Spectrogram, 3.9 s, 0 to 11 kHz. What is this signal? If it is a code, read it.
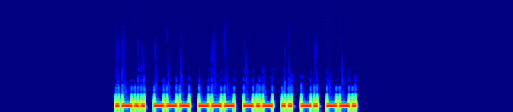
Morse code, heard as a keyed tone, about 48 wpm, 700 Hz. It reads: LOOKING
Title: ING Suffix - Top 100 Words with Base Words 50wpm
